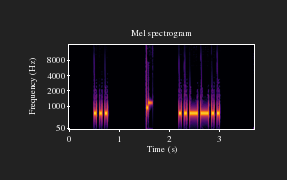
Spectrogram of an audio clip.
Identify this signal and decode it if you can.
Morse code, heard as a keyed tone, about 22 wpm, 700 Hz. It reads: S ?
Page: This rapid-fire timing is geared to push your ICR (Instant Character Recognition) skills.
